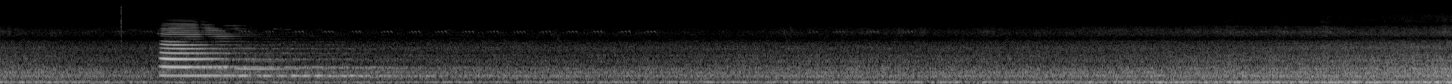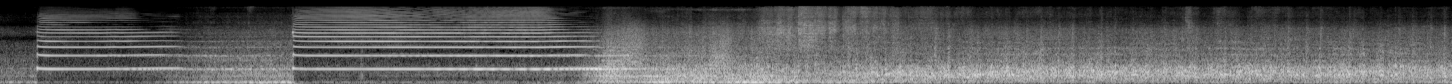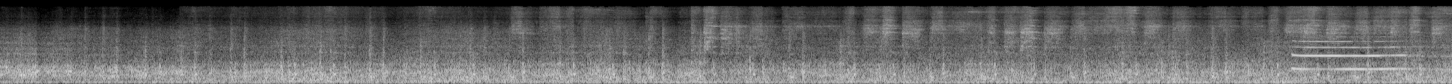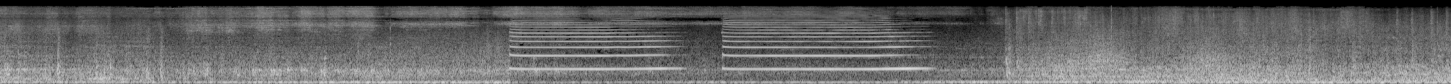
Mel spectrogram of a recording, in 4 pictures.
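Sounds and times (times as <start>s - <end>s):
passing train rush: 0.0s - 58.0s
locomotive horn blasts: 1.6s - 4.2s, 14.9s - 21.3s, 42.0s - 43.5s, 48.6s - 53.1s
train wheels clattering over rail joints: 21.2s - 48.7s, 53.5s - 58.0s.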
